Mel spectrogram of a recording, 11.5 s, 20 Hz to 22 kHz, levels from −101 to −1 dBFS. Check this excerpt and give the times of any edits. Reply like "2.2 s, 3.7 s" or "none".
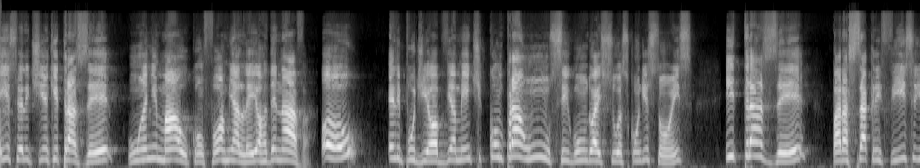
4.0 s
